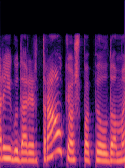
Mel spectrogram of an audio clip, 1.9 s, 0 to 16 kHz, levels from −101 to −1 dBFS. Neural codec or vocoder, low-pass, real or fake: none; 7.2 kHz; real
